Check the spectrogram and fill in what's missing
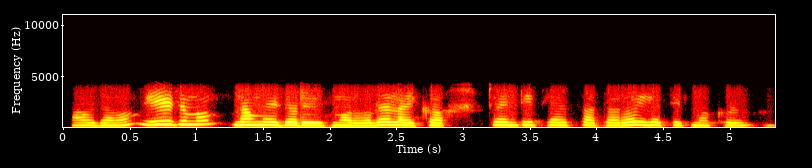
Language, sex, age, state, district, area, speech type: Kannada, female, 18-30, Karnataka, Bellary, urban, conversation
